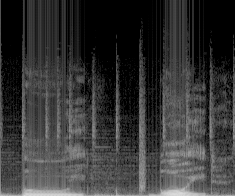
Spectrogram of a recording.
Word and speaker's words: buoyed: I don't know, that's not how you say it. It's a buoyed.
